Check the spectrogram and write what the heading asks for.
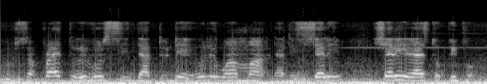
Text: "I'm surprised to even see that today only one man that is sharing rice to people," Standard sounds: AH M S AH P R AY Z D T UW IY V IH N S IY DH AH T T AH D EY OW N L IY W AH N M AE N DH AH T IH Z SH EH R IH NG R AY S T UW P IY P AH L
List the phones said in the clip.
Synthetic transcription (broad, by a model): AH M S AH P R AY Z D T UW IY V IH N S IY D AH T T AH D EY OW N L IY W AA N M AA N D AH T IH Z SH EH R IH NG R AY S T UW P IY P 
